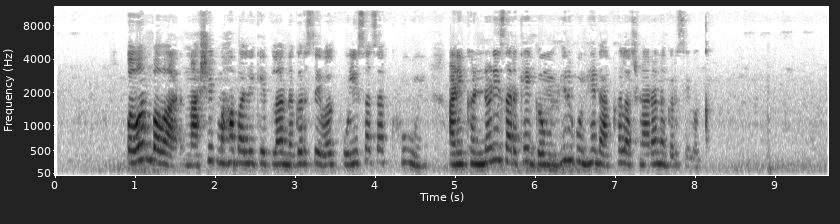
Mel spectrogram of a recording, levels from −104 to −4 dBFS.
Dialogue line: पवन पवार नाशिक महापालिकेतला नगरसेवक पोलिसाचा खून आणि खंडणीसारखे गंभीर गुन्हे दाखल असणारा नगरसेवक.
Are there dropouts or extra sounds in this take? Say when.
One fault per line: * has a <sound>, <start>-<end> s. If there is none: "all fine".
all fine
